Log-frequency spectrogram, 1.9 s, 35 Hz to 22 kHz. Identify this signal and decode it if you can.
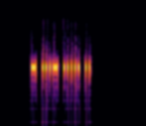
Morse code, heard as a keyed tone, about 51 wpm, 700 Hz. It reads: TV5I
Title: Four Challenging Letter-Number Combinations 50wpm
